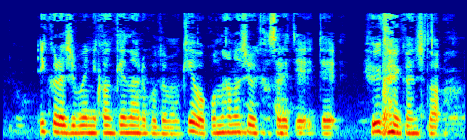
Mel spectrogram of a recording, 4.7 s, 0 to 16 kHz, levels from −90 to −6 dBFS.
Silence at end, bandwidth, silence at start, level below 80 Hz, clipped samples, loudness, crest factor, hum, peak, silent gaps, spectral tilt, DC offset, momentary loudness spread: 0.1 s; 11.5 kHz; 0.2 s; -56 dBFS; under 0.1%; -22 LUFS; 16 dB; none; -6 dBFS; none; -5.5 dB/octave; under 0.1%; 8 LU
